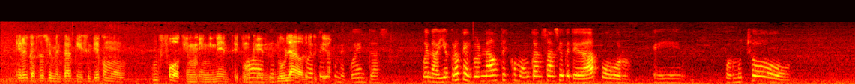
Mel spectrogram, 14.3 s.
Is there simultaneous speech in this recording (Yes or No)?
Yes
